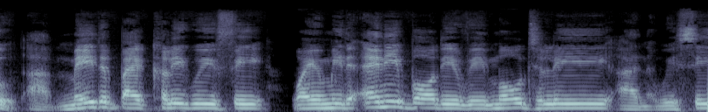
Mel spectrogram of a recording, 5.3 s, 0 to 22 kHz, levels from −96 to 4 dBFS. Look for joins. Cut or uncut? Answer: cut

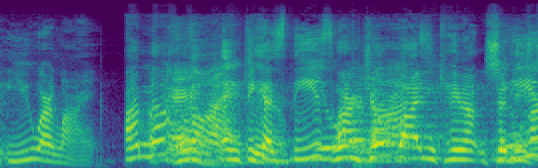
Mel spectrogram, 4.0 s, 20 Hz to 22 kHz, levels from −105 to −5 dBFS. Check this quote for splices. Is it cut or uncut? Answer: cut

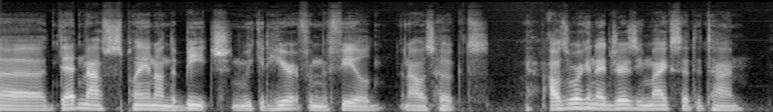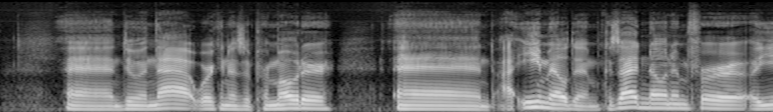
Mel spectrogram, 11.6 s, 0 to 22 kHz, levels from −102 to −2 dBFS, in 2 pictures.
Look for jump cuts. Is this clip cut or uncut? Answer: cut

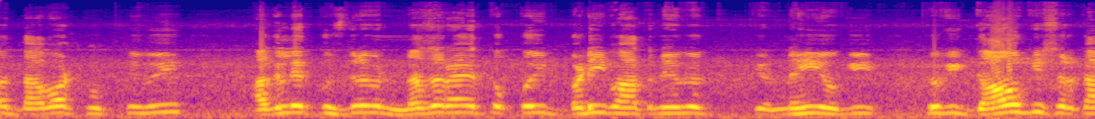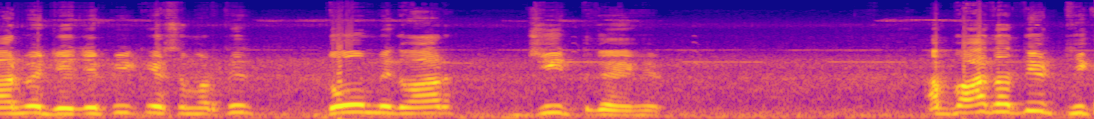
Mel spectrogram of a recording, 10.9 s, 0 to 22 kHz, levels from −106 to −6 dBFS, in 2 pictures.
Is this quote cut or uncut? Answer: uncut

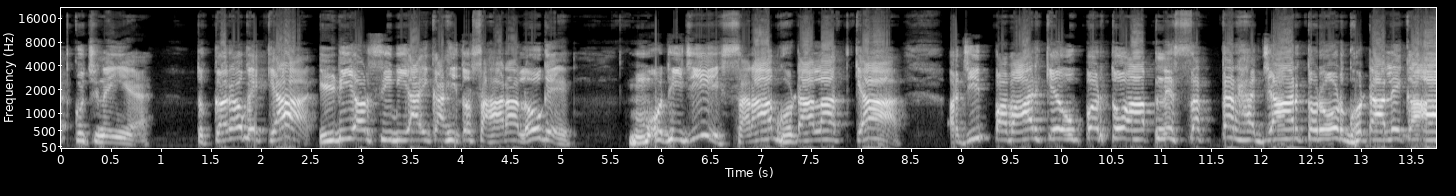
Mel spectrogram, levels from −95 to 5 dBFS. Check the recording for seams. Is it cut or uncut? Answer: uncut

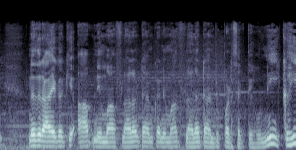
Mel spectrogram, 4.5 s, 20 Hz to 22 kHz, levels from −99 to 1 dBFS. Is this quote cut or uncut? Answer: uncut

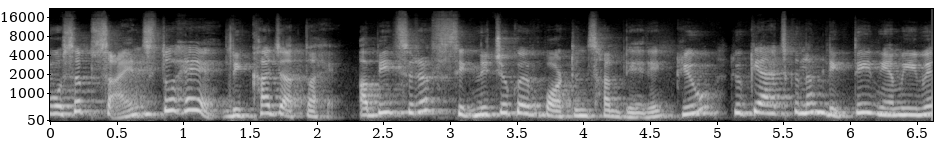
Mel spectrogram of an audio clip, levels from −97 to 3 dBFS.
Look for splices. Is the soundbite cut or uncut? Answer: cut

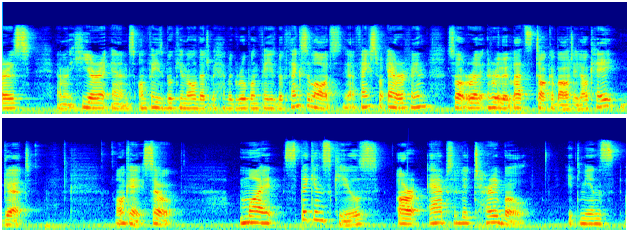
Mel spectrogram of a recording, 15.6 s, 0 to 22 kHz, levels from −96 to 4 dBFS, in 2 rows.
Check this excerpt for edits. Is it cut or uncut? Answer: cut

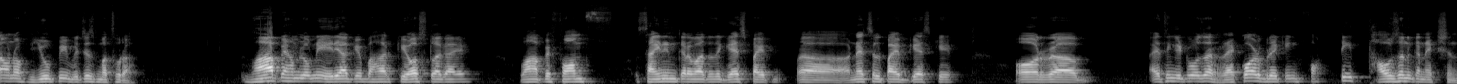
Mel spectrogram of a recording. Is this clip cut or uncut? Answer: uncut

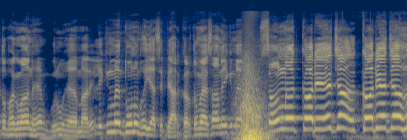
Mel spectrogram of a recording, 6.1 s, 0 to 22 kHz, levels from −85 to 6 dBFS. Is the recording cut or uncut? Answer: cut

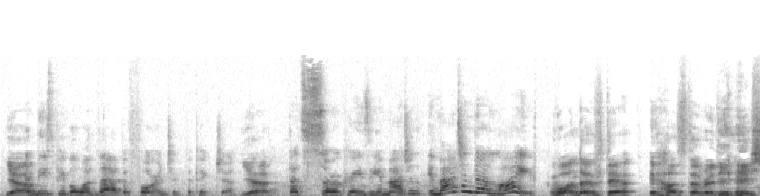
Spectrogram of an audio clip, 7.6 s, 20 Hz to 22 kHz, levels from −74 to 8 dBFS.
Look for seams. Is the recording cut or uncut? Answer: cut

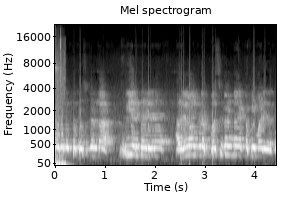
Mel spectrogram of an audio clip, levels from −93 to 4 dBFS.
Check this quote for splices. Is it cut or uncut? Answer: uncut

